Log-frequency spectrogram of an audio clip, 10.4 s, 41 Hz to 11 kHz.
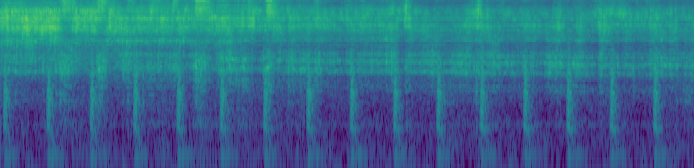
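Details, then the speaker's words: Espresso machine steam wand (CRM3605) steaming milk in a pitcher, milk level risen over the tip: soft steady hiss with only occasional faint ticks, milk rolling quietly; normal rolling phase. "치식 소리가 거의 안납니다 높이가 높아졌기 때문이죠 뭐 간헐적으로 한 번씩 날 수는 있습니다"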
